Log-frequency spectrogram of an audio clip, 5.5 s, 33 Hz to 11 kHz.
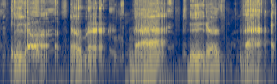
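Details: Woman burping after drinking 2.5 cans of soda on a dare: several long, loud, croaking belches in a row, about five in six seconds; forceful repeated burping.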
